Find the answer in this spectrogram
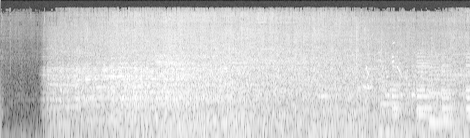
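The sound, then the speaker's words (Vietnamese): After a brief silence, a traffic barrier is lifted at Yongdo Bridge. A dense, steady roar follows as many cars and motorbikes pull away together, racing off with engines rumbling and revving, and faint voices in the background. “Các phương tiện xe hơi và xe máy nhanh chóng xuất phát như thể đang trong cuộc đua xe vậy.”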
